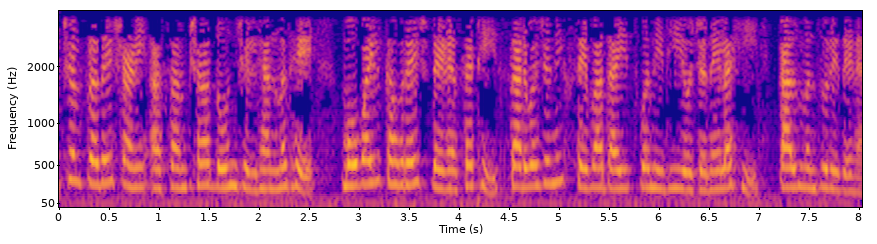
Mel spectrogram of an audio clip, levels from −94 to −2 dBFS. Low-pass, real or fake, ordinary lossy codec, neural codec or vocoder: 3.6 kHz; real; none; none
